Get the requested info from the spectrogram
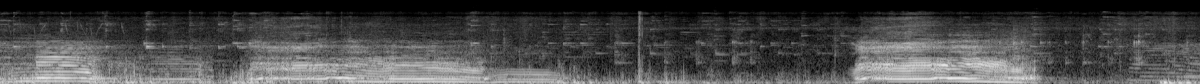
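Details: Farm cows feeding on banana leaves moo repeatedly: a run of long harmonic calls in the first five seconds, a quiet gap, then one more loud arching moo near the end.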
